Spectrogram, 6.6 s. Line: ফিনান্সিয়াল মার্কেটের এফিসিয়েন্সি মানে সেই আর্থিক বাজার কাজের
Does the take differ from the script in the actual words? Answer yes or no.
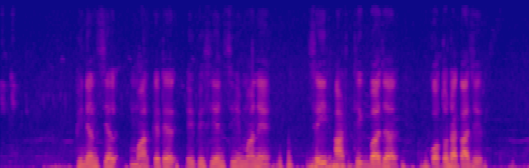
yes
